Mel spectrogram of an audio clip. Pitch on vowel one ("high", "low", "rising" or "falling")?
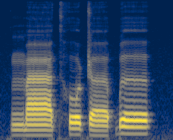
low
